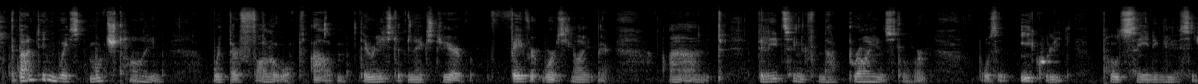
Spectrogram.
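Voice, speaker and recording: Soft-spoken, a man talks at medium pitch and a moderate pace with ordinary pitch variation. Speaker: music reviewer. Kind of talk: album review monologue. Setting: home recording late at night. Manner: quiet, soft-spoken.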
